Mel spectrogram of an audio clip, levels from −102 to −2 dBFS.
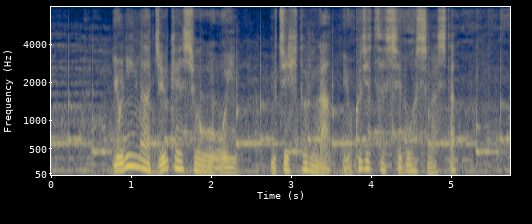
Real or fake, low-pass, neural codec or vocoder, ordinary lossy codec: fake; none; codec, 16 kHz, 4 kbps, FreqCodec, smaller model; none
